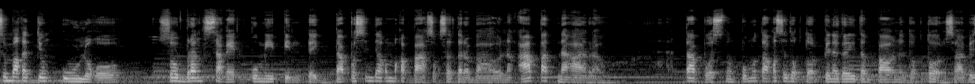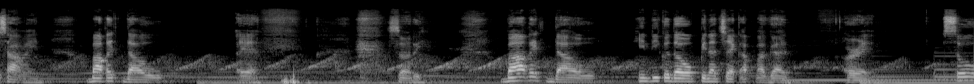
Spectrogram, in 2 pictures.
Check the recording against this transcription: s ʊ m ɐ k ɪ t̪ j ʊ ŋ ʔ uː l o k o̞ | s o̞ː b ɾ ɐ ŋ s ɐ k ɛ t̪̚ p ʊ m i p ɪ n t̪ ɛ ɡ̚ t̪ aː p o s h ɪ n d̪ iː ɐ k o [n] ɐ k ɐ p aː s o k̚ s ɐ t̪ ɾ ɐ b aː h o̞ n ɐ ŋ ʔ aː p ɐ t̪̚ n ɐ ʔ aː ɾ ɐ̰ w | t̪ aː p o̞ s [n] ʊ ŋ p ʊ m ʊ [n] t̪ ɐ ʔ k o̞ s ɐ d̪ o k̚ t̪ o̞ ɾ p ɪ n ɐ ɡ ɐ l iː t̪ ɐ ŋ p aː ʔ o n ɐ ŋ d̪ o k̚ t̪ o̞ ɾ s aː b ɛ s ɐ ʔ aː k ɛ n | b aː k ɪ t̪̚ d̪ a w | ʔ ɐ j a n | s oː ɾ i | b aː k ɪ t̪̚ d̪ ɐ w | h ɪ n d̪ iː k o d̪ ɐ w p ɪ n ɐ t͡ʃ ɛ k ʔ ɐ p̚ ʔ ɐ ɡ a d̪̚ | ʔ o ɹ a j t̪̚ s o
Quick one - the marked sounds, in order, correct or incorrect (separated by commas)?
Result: incorrect, correct, correct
